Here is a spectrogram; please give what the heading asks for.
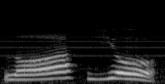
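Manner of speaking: "Relógio" and "mamadeira" slowly, syllable by syllable; broken into pieces. Shown as a demonstration. Teacher showing words cut into pieces for an activity, syllable by syllable. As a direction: pause between the chunks of "Relógio, mamadeira". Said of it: "em pedaços".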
